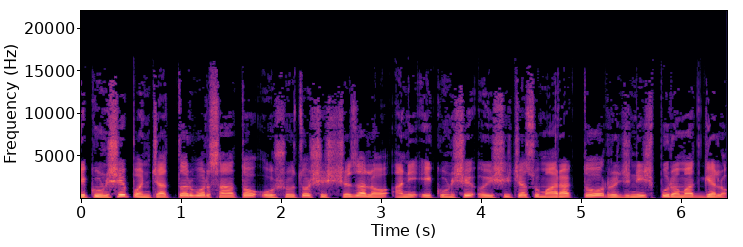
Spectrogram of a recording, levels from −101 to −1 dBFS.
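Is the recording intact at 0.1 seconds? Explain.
Yes, at 0.1 seconds the speech plays through cleanly with no audible fault.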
